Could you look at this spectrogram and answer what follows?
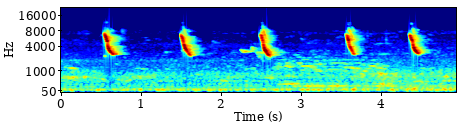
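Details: Cendet, the Long-tailed shrike, in a recording meant to make pet birds sing: five crisp, piercing notes dropping in pitch, roughly one per second, against soft background murmur and hum.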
